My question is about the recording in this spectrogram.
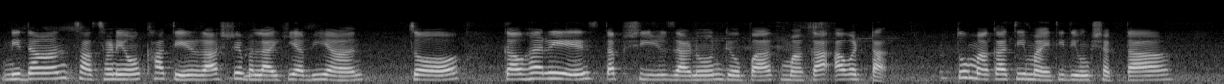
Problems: none marked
